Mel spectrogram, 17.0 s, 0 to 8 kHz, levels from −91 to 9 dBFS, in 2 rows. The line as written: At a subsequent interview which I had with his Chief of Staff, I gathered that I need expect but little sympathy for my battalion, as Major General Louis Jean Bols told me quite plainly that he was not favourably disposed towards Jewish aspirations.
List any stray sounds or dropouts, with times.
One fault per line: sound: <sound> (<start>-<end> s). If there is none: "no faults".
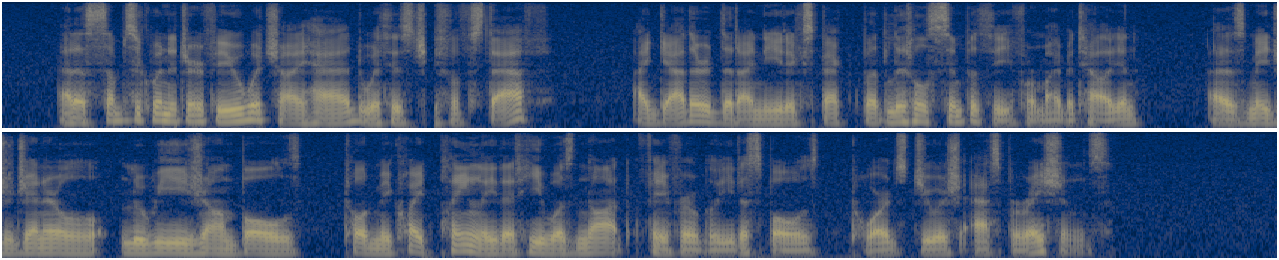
sound: dropout (2.8-2.9 s)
